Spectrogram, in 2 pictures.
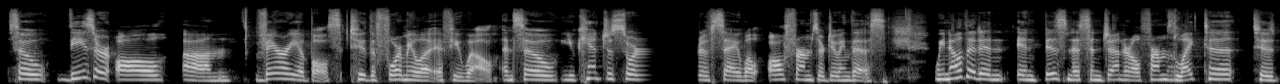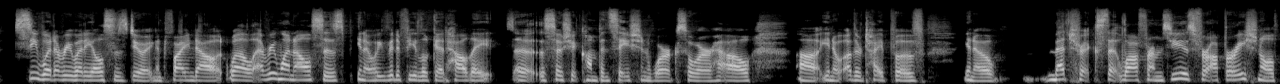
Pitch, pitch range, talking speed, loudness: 210 Hz, 190-230 Hz, 190 wpm, -17 LUFS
